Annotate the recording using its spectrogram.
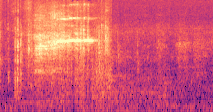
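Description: An aluminium sliding glass door unlatched with a click and slid open, its rollers running along the track for about a second with a brief high squeak partway through.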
